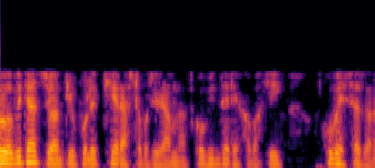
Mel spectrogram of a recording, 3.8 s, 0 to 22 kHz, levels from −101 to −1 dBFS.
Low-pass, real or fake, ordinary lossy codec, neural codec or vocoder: 3.6 kHz; real; Opus, 24 kbps; none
